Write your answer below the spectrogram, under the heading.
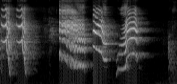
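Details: Talking pet parrot that says mitthu and mummy; two short squeaky notes, then a longer harsh squawk and a few bending, whistled syllables in a small quiet room.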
